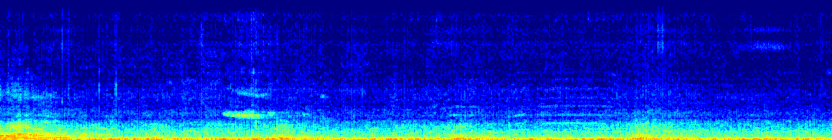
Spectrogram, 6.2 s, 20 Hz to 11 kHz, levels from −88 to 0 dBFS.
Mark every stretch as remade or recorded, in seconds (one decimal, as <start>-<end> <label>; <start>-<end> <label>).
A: 0.0-6.2 remade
